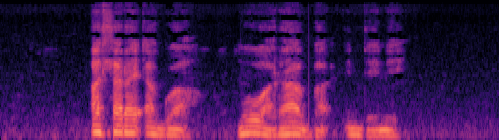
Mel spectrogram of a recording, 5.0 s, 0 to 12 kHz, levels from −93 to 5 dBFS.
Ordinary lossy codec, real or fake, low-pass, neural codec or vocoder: MP3, 96 kbps; real; 10.8 kHz; none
